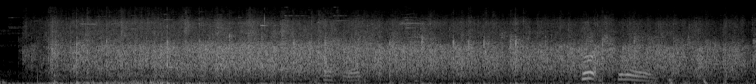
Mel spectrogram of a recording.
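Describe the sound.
An audience breaks into loud, sustained applause that holds steady for several seconds, with a few faint voices and brief cheers rising over the clapping, welcoming a speaker who will talk about her first humanitarian field experience.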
